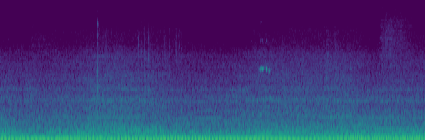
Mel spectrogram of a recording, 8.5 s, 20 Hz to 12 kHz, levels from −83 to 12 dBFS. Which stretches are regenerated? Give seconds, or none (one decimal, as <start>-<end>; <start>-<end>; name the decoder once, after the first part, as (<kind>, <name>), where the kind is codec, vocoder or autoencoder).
none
